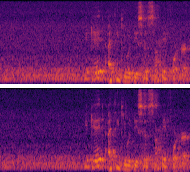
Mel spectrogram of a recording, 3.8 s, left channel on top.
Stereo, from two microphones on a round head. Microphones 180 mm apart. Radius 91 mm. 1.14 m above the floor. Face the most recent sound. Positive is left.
turn(degrees=10)  # may be behind; listen again after turning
